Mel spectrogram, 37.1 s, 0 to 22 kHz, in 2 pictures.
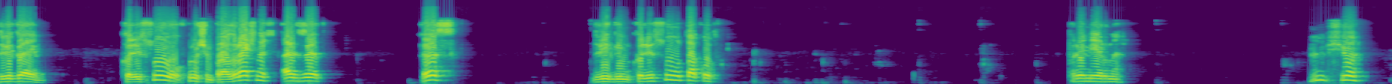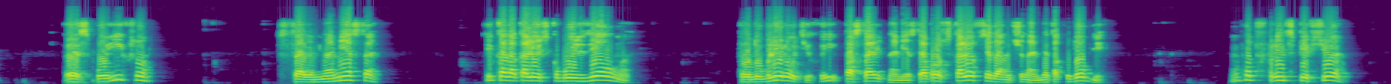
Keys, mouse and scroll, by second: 3.7 alt+z, 5.3 s, 7.0 click, 7.8-9.4 drag, 10.1 shift+middle click, 11.0 shift+middle click, 12.1 click, 13.7 click, 15.4 click, 17.7-18.8 middle drag, 19.4 s, 19.7 x, 21.1 click, 22.0-24.6 drag, 25.2-27.2 middle drag, 27.7 middle click, 29.1 middle drag, 29.9-31.1 middle drag, 31.5 shift+middle drag, 32.8 middle click, 34.0 shift+middle click, 36.8-37.1 middle drag.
